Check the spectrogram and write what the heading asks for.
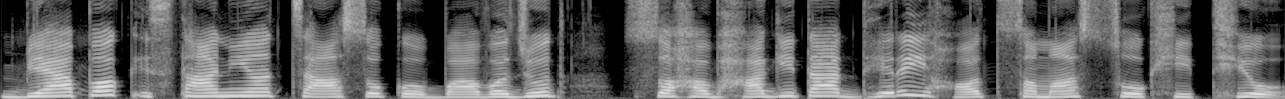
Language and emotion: Nepali, neutral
